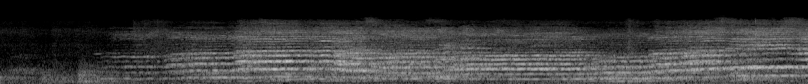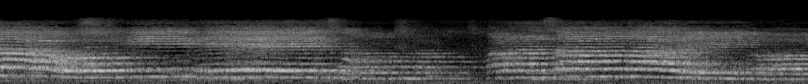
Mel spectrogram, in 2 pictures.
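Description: Group of women singing a Sherpa shyapto (shyabru) dance song together, unaccompanied, in long held notes that glide up and down. The singing starts about a second in and breaks off briefly for a breath about 13 seconds in.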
